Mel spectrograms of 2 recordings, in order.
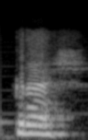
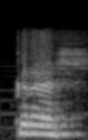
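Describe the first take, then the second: No difference in how they are said.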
